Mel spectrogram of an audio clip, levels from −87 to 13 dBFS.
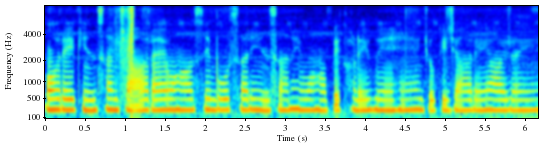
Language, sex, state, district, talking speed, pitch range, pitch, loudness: Hindi, female, Goa, North and South Goa, 245 wpm, 230-240 Hz, 235 Hz, -17 LUFS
